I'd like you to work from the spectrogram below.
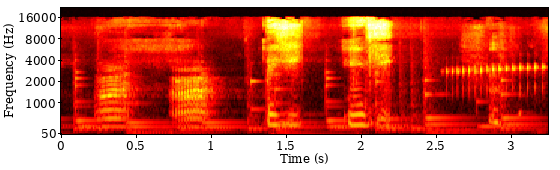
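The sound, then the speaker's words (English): A voice imitates a frog, giving a run of loud, rhythmic croaks and ribbits, several bursts with short gaps between them, no other talk. “Suddenly, a frog crawled out of the pond and croaked. How does the frog croak?”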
